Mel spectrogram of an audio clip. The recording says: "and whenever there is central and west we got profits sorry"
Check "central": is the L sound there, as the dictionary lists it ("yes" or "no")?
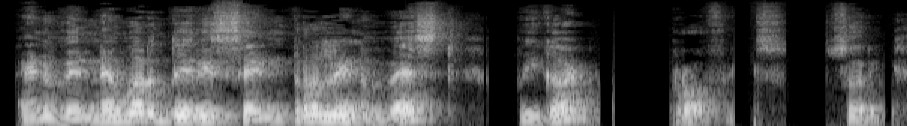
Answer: yes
